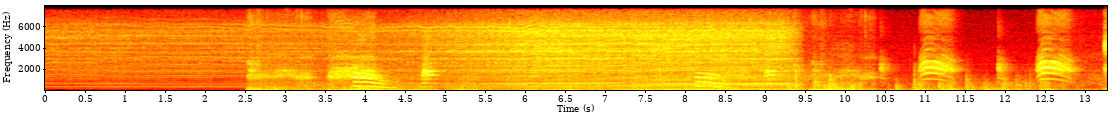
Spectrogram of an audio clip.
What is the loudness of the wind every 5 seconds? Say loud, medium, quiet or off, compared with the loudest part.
medium, loud, loud.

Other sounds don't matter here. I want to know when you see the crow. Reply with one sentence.
You can hear the crow from 2.5 to 4.2 s and from 8.4 to 13.2 s.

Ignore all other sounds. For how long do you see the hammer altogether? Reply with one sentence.
The hammer can't be heard in this clip.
